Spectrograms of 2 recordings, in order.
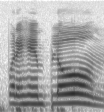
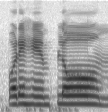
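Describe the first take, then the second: No difference in how they are said.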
